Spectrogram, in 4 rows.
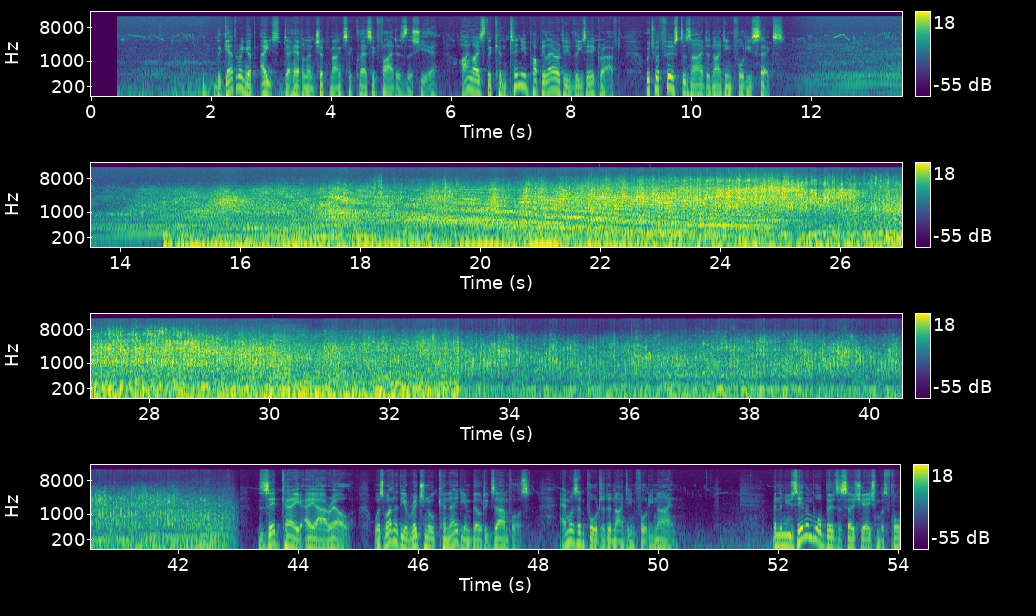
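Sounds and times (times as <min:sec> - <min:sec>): propeller aircraft engine: 0:00.5 - 0:02.2, 0:11.6 - 0:43.1.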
